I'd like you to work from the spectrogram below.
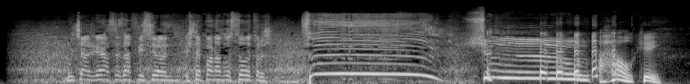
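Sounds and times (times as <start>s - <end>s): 
stadium crowd shouting in unison: 0.0s - 5.2s
laughter: 0.4s - 6.6s
speech: 0.7s - 6.7s.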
